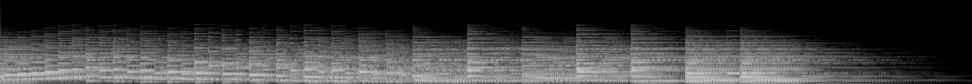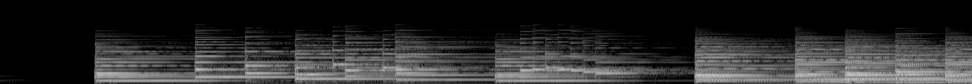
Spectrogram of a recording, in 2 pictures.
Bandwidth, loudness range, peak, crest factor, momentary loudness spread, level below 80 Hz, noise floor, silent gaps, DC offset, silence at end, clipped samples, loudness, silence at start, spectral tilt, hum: 7 kHz; 9 LU; -2 dBFS; 18 dB; 12 LU; -46 dBFS; -81 dBFS; none; 0.1%; 0 s; under 0.1%; -20 LUFS; 0 s; -8.5 dB/octave; none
